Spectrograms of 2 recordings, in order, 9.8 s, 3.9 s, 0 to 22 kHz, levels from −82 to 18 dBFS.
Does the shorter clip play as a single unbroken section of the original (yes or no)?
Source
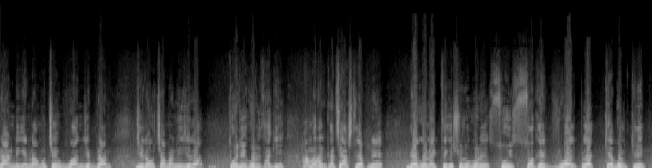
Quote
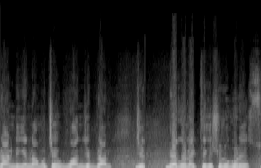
no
